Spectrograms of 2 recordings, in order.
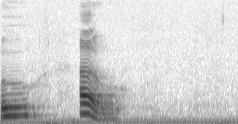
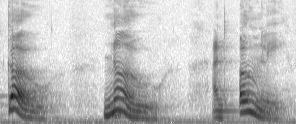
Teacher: starting on the uh and finishing on the o or o o as in the words go no and only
